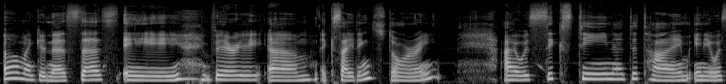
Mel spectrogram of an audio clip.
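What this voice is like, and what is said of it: Noticeable foreign accent in English. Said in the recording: “when we listen to your voice, you have a beautiful accent”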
